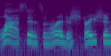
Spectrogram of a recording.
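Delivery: put-on New York Puerto Rican accent. Retelling a friend's traffic stop story, imitating Zsa Zsa's New York Puerto Rican accent. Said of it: "you gotta say it like Zsa Zsa".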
